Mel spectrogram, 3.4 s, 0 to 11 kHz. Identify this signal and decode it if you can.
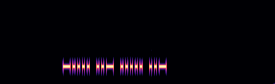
Morse code, heard as a keyed tone, about 38 wpm, 700 Hz. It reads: 6U5U
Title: Four Challenging Letter-Number Combinations 40wpm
